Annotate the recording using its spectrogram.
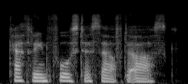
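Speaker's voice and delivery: usual speaking voice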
